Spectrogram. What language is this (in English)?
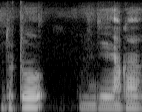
Bangla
